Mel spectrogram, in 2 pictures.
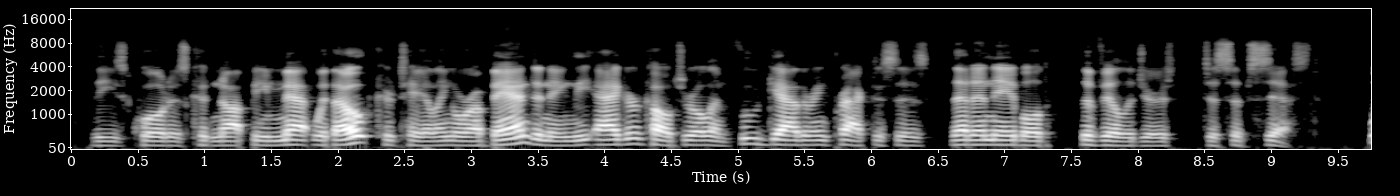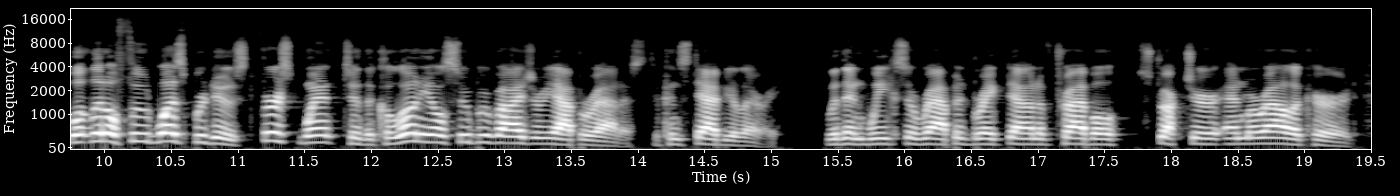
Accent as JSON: {"language": "English", "town": "Vancouver", "region": "British Columbia", "country": "Canada", "said": "I'm from Vancouver"}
